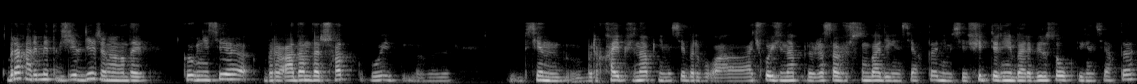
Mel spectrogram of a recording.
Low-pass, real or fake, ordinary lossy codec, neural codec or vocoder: 7.2 kHz; real; none; none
